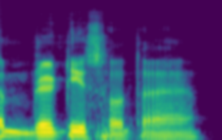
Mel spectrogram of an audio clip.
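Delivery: ordinary delivery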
